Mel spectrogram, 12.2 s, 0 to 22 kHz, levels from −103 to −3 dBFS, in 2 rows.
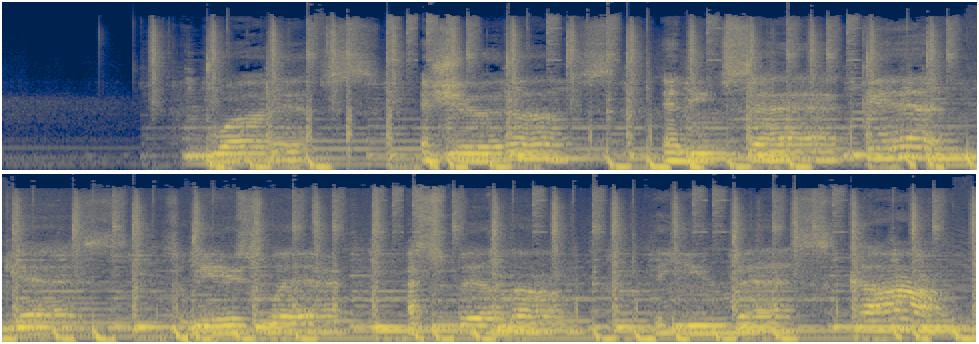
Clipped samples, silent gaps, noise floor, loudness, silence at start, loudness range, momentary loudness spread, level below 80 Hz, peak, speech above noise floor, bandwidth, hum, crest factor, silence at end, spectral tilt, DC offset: under 0.1%; none; -60 dBFS; -20 LUFS; 0.9 s; 2 LU; 7 LU; -28 dBFS; -4 dBFS; 41 dB; 18 kHz; none; 16 dB; 0 s; -5.5 dB/octave; under 0.1%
